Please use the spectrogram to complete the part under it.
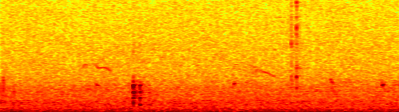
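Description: A game menu clicks softly as an item is moved.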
